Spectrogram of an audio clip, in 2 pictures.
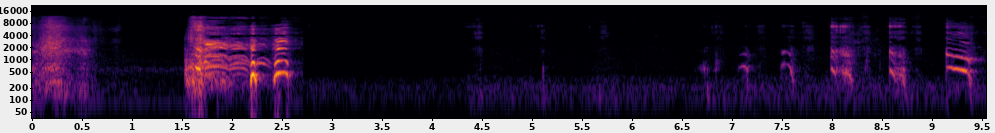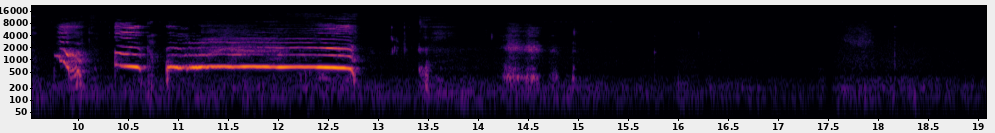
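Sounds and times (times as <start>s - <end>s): dog whining: 6.7s - 13.7s
dog howling: 8.0s - 12.9s.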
